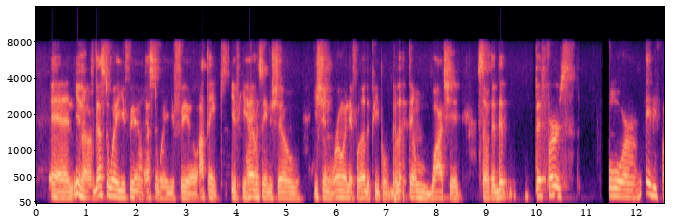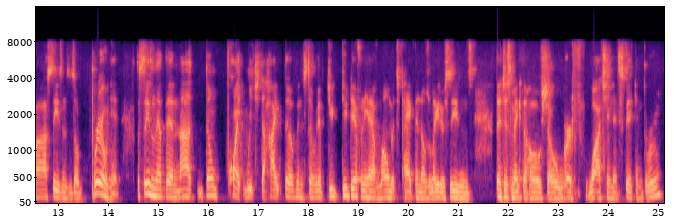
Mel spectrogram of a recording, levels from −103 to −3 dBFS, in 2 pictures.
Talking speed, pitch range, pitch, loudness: 190 wpm, 115-140 Hz, 125 Hz, -18 LUFS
